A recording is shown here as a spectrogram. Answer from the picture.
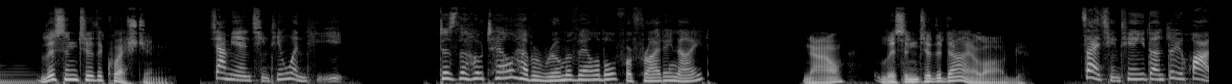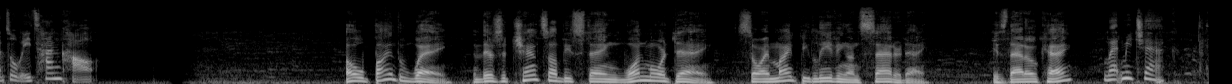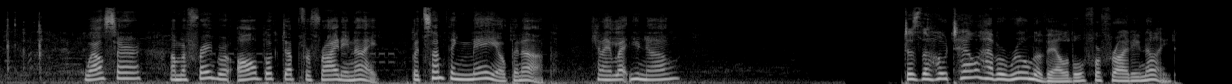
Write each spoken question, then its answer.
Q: Does the hotel have a room available for Friday night?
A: No, the hotel is fully booked on Friday night.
